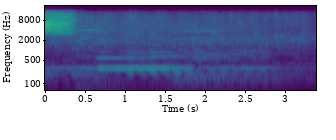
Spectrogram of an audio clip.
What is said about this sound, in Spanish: Aplaude el nombre de Jehová Dios. Y aplaude el nombre de Jesús.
